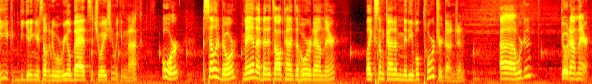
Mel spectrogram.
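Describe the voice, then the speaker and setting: A man playing a video game, reading its text aloud with wry, deadpan asides. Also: high-pitched. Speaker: let's player.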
